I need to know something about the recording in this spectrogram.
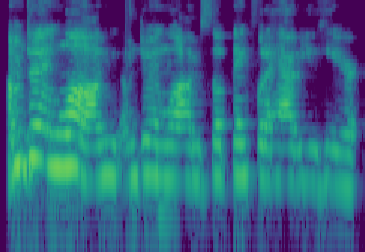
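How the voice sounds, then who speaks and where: Bright-voiced young woman host. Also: lowish voice, fairly quick, low-quality recording. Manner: eager, friendly questions with restarts. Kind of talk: interview hosting.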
